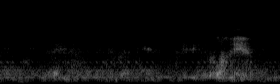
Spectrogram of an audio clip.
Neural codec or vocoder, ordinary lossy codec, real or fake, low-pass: codec, 24 kHz, 0.9 kbps, WavTokenizer, small release; MP3, 48 kbps; fake; 7.2 kHz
